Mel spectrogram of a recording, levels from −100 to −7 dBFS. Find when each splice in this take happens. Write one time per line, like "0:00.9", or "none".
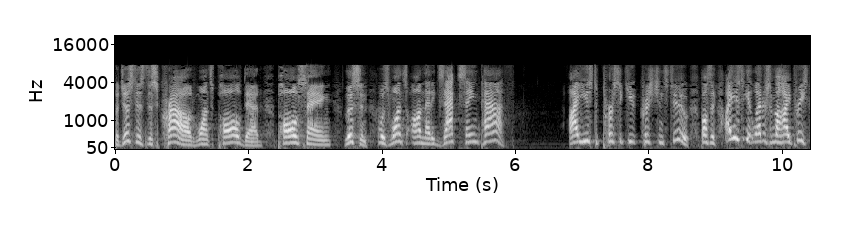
0:03.9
